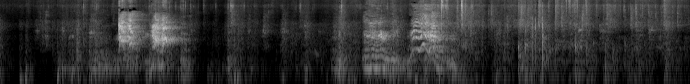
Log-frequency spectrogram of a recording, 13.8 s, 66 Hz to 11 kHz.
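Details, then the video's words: Polish Hunting Dog puppies, 55 days old, at play: loud rough barks and yelps in two bursts around seconds two to three and seven to nine, with softer scuffling, whines and low growling between them. "Polish Hunting Dog puppies' play day 55"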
